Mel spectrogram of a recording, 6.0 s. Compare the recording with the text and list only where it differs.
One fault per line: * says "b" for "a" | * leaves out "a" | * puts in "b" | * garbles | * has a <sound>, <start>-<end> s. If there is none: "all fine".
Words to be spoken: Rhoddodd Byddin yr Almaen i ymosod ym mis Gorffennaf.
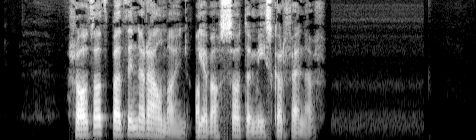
all fine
